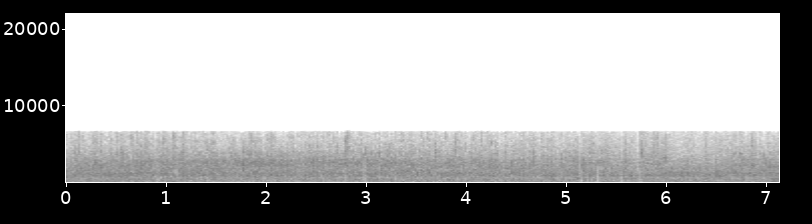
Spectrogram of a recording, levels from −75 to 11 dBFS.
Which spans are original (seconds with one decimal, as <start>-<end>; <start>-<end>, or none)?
0.0-4.5; 6.6-7.1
